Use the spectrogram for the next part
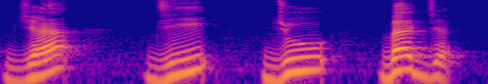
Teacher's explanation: Berarti pangkal lidahnya dia datar. Tidak terangkat. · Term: istifal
